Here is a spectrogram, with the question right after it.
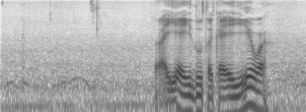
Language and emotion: Russian, positive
